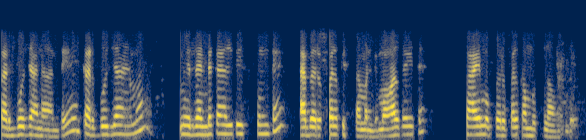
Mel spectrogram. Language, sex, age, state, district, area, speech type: Telugu, male, 45-60, Andhra Pradesh, Krishna, urban, conversation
